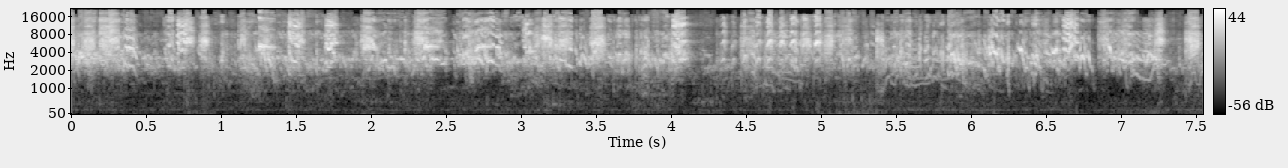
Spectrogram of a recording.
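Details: Budgerigars kept as a colony with a breeding pair, producing a steady wall of shrill, scratchy chirps and warbles from many birds at once, almost without pause.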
